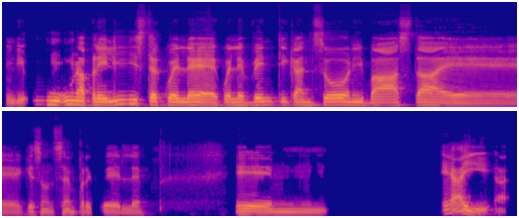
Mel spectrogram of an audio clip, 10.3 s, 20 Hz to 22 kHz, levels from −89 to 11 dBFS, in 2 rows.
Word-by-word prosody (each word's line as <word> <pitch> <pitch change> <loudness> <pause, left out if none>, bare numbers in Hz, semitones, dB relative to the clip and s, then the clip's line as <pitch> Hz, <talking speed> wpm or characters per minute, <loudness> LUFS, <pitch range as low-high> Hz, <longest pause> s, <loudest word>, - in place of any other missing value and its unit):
quindi 95 0 -7
u 135 -1 +2
una 135 -2 +5
playlist, 130 +2 +3
quelle 115 -3 +5
quelle 115 -1 +1
20 120 +3 0
canzoni 115 +1 +1
basta, 105 0 0
ehm, 90 -3 -6
che - - -9
son 95 -1 -10
sempre 95 0 -10
quelle. 80 -2 -9 0.8
Ehm 95 -3 -4 1.1
e - - -5
hai 95 -3 0
a - - -13
105 Hz, 105 wpm, -21 LUFS, 95-120 Hz, 1.1 s, una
